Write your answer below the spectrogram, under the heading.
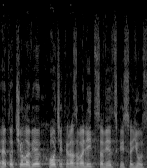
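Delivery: ordinary talk, nothing marked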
